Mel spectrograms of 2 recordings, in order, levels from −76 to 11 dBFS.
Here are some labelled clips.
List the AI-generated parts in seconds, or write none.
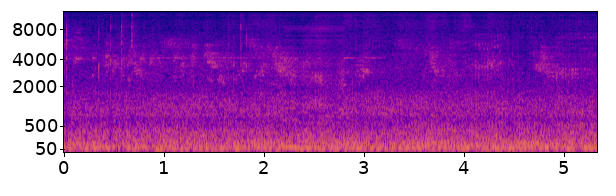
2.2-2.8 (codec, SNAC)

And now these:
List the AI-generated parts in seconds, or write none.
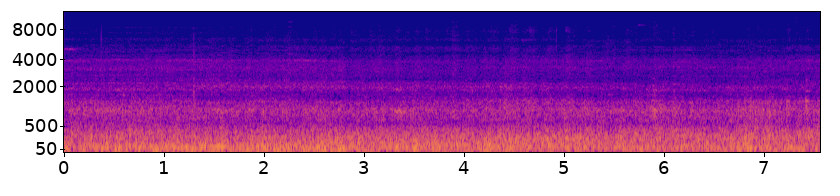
none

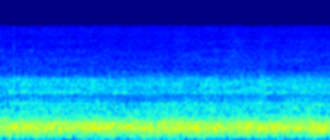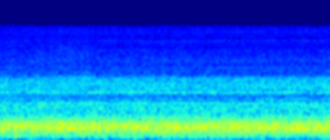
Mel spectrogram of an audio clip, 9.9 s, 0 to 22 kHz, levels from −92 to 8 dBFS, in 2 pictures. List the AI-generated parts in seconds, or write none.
1.4-3.0 (codec, SNAC); 3.4-6.4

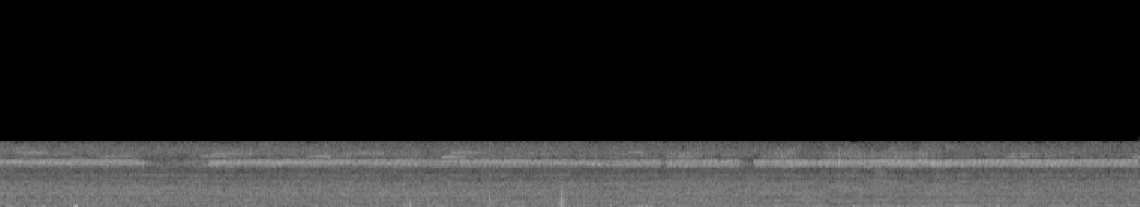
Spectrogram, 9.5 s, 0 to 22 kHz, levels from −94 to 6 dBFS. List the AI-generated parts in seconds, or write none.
6.4-8.1 (codec, SNAC)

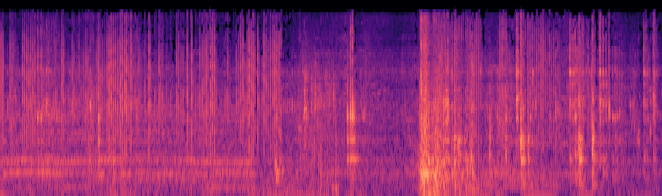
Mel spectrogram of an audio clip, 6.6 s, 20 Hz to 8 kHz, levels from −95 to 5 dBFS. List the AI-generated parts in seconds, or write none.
none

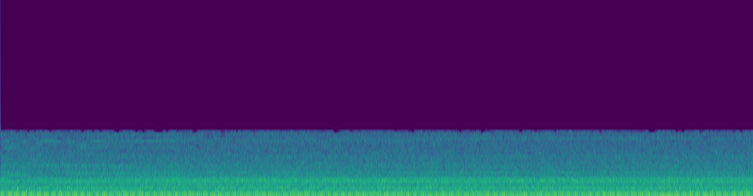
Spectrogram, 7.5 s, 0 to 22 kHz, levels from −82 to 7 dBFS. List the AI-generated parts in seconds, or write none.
none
